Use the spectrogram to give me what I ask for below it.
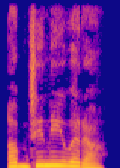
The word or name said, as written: ಅಬ್ಜಿನೀವರ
